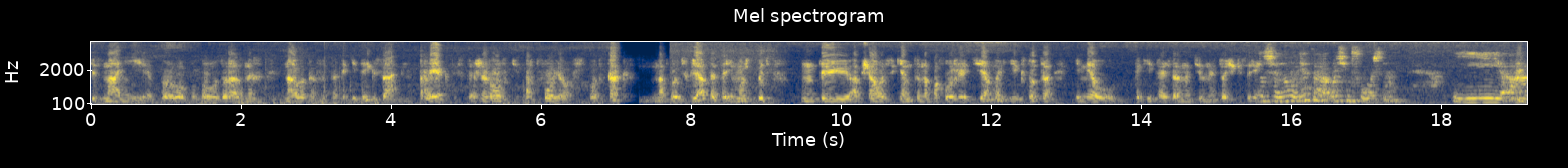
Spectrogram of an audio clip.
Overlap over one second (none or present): none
